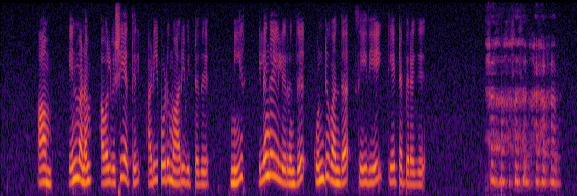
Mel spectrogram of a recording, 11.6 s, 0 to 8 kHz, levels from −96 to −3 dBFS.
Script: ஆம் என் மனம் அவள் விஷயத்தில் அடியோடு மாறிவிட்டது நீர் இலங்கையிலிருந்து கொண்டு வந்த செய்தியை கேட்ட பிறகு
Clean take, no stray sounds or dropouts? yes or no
no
